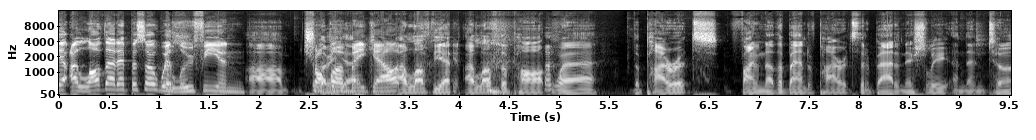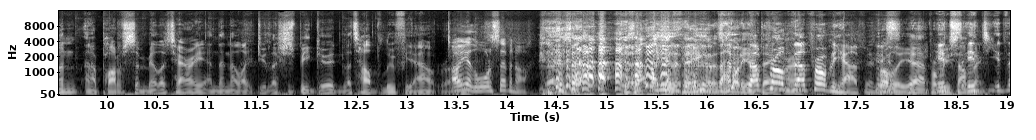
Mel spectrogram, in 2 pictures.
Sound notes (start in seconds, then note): 14.3 laughing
